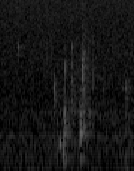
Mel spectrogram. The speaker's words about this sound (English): And then imagine, and I'm going to drink a little bit of water here.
